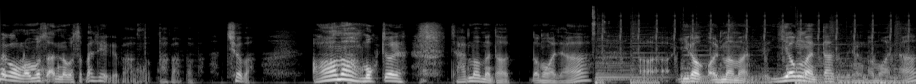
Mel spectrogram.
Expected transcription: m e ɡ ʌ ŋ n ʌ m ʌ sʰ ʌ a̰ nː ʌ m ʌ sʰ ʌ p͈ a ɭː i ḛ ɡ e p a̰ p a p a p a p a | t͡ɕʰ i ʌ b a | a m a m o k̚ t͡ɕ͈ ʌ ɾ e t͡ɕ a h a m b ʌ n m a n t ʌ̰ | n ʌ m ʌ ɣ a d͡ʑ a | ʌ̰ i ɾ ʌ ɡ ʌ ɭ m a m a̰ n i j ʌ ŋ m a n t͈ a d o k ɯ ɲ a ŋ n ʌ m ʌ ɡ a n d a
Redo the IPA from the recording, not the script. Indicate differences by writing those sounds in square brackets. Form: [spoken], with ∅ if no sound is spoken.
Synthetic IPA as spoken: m e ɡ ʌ ŋ n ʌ m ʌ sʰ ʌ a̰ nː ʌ m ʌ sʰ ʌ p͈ a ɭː i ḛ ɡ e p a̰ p a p a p a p a | t͡ɕʰ i ʌ b a | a m a m o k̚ t͡ɕ͈ ʌ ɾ e t͡ɕ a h a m b ʌ n m a n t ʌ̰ | n ʌ m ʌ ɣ a d͡ʑ a | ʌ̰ i ɾ ʌ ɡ ʌ ɭ m a m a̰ n i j ʌ ŋ m a n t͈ a d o k ɯ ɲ a ŋ n ʌ m ʌ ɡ a n d a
